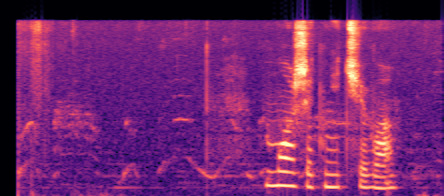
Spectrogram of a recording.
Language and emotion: Russian, neutral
